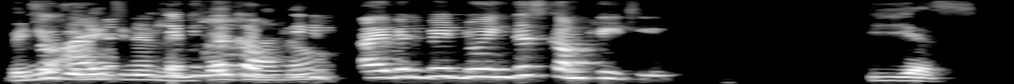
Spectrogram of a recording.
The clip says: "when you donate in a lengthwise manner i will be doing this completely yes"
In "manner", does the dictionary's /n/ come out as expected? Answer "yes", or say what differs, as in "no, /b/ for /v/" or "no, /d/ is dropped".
no, /l/ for /n/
